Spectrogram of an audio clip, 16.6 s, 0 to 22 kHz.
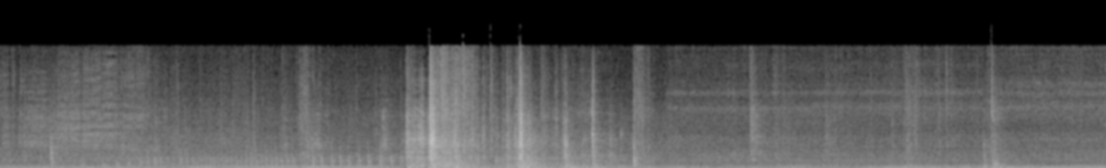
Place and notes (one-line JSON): {"title": "E 46th St, New York, NY, USA - Demolition Truck", "date": "2022-04-01 17:30:00", "description": "Demolition truck destroying office furniture.", "latitude": "40.75", "longitude": "-73.97", "altitude": "14", "timezone": "America/New_York"}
